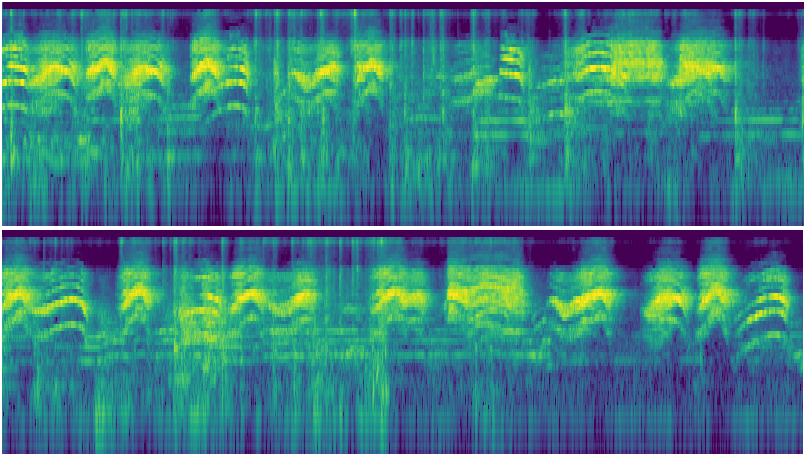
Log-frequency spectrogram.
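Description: Green Indian ringneck parakeets screeching in a rapid, overlapping run of short harsh calls, the alarm of birds being grabbed by hand in their cage.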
